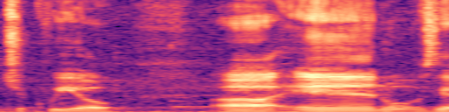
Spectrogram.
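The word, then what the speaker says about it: Jaquio: Couldn't beat Juo or Jacko, whatever you want to call him. I I pronounce it Jquo.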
